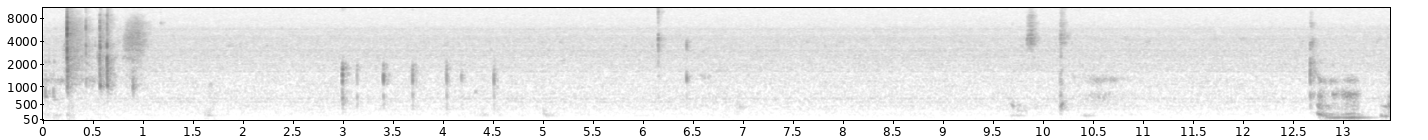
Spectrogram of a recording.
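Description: Sparse keystrokes on a computer keyboard while a command is typed on a Fedora CoreOS system to install packages: quiet, scattered clicks in short clusters separated by long pauses, over faint background hiss.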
